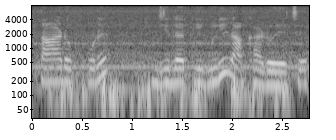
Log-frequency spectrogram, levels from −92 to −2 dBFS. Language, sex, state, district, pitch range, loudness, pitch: Bengali, female, West Bengal, Jhargram, 175-190 Hz, -23 LUFS, 180 Hz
